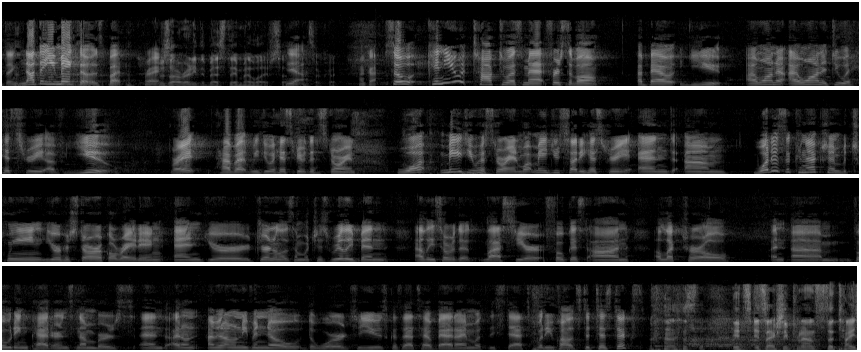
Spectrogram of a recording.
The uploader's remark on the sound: This episode is a live taping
